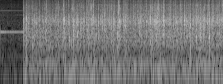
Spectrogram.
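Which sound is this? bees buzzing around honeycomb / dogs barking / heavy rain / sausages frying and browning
heavy rain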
